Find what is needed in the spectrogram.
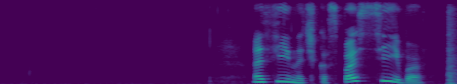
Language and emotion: Russian, positive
